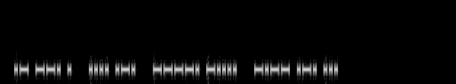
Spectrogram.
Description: Morse code, heard as a keyed tone, about 47 wpm, 700 Hz. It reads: AGE HR 96 YRS
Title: K1USN SST QSO Practice 45wpm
